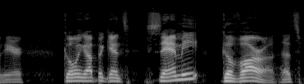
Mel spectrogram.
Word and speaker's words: Guevara: founded a W here going up against Sammy Guevara that's the pronunciation right there it's a golf clap ace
